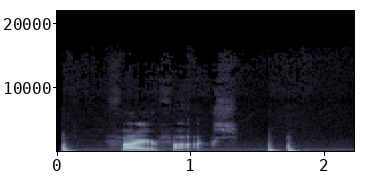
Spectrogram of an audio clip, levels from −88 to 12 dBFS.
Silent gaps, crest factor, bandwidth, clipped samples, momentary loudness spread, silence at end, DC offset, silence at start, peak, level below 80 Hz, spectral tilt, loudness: none; 22 dB; 16 kHz; under 0.1%; 16 LU; 0.4 s; under 0.1%; 0.05 s; -2 dBFS; -48 dBFS; -7 dB/octave; -23 LUFS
